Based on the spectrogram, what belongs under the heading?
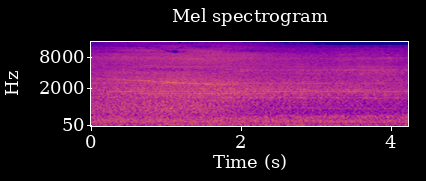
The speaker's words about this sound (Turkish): Ver ayır bakayım jet motoruna. Kopup gidelim yeter gari ya. Hadi bakayım göreyim çapını hadi yavrum. Gaz diyorum kaptan. Ver gaz.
